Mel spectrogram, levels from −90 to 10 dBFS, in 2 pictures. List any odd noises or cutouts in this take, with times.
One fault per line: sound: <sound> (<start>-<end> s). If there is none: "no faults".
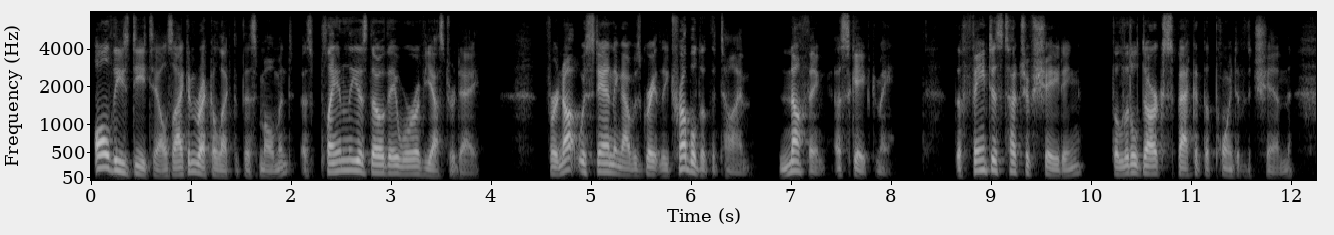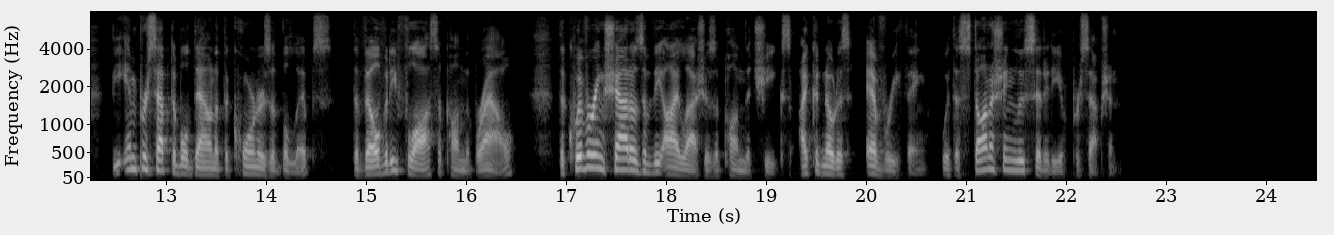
no faults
